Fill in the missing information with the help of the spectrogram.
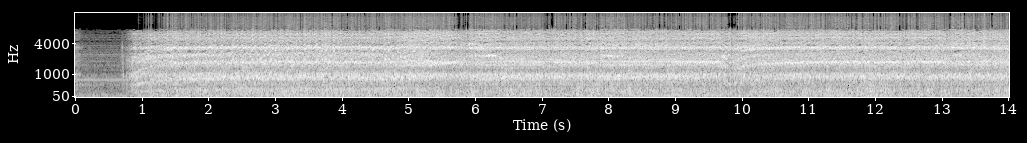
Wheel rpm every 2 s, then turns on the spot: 70, 200, 210, 230, 220, 220, 230.
none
